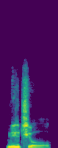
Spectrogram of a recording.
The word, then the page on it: mutuel: British English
